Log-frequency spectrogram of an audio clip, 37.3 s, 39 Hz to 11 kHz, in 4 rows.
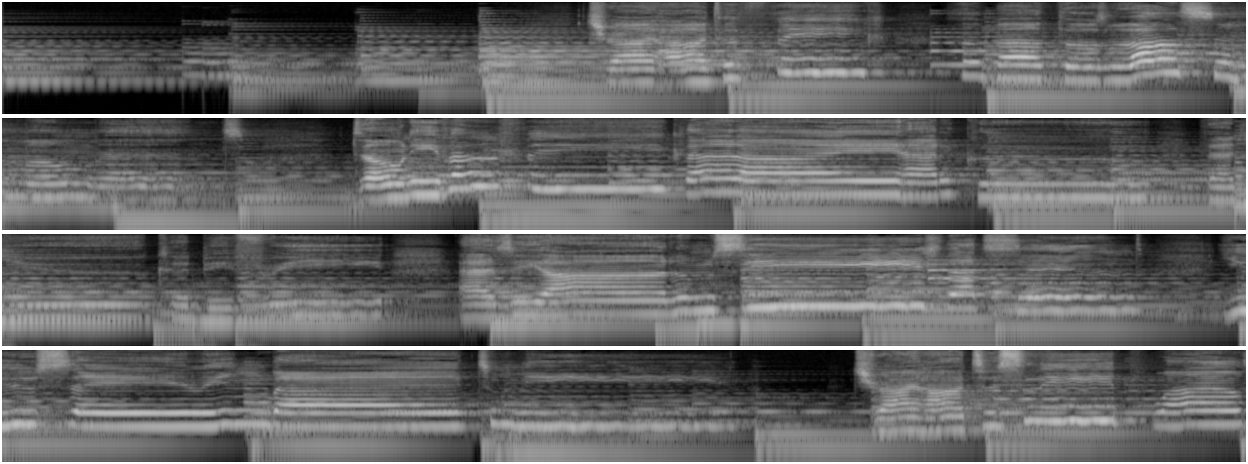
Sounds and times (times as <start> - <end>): Sad music: 0.0 - 37.3.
